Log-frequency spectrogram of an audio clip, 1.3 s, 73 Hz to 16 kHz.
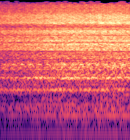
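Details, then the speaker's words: Vehicle started after three months stored in garage, battery terminal just tightened: idle with thin steady alternator whine, charging about 13–14 volts; normal alternator whine at idle. "now let's see what it's charging at you can hear the alternator kind of whine it but it's charging at 13 or something 14 free it just doesn't get any better than that"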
